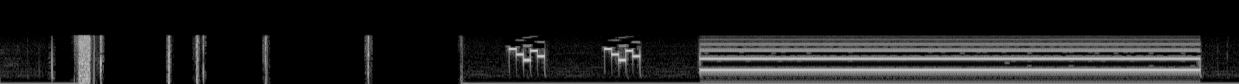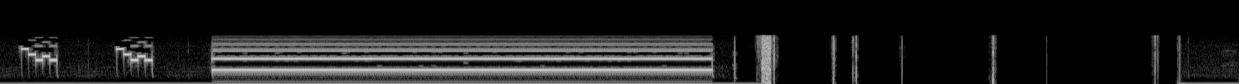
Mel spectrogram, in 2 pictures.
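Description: Over a crackly radio channel, the Jena dispatch centre (Leitstelle Jena) alerts fire brigade units (Florian Stadtroter, Wache 2 and Wache 3) for a storm situation: sharp clicks and quick chirping tone bursts lead into two long, steady, siren-like alerting tones, each about five seconds, separated by more short chirps and followed by clicks.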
